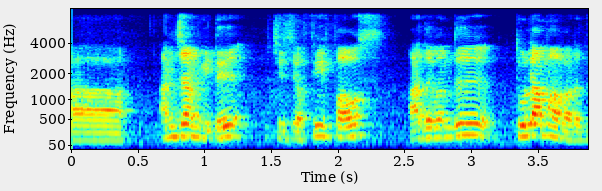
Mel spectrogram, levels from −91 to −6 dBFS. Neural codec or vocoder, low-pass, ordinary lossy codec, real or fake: none; 7.2 kHz; none; real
